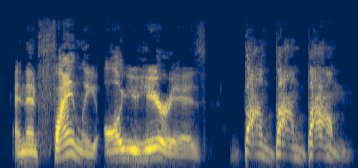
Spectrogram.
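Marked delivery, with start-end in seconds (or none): none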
